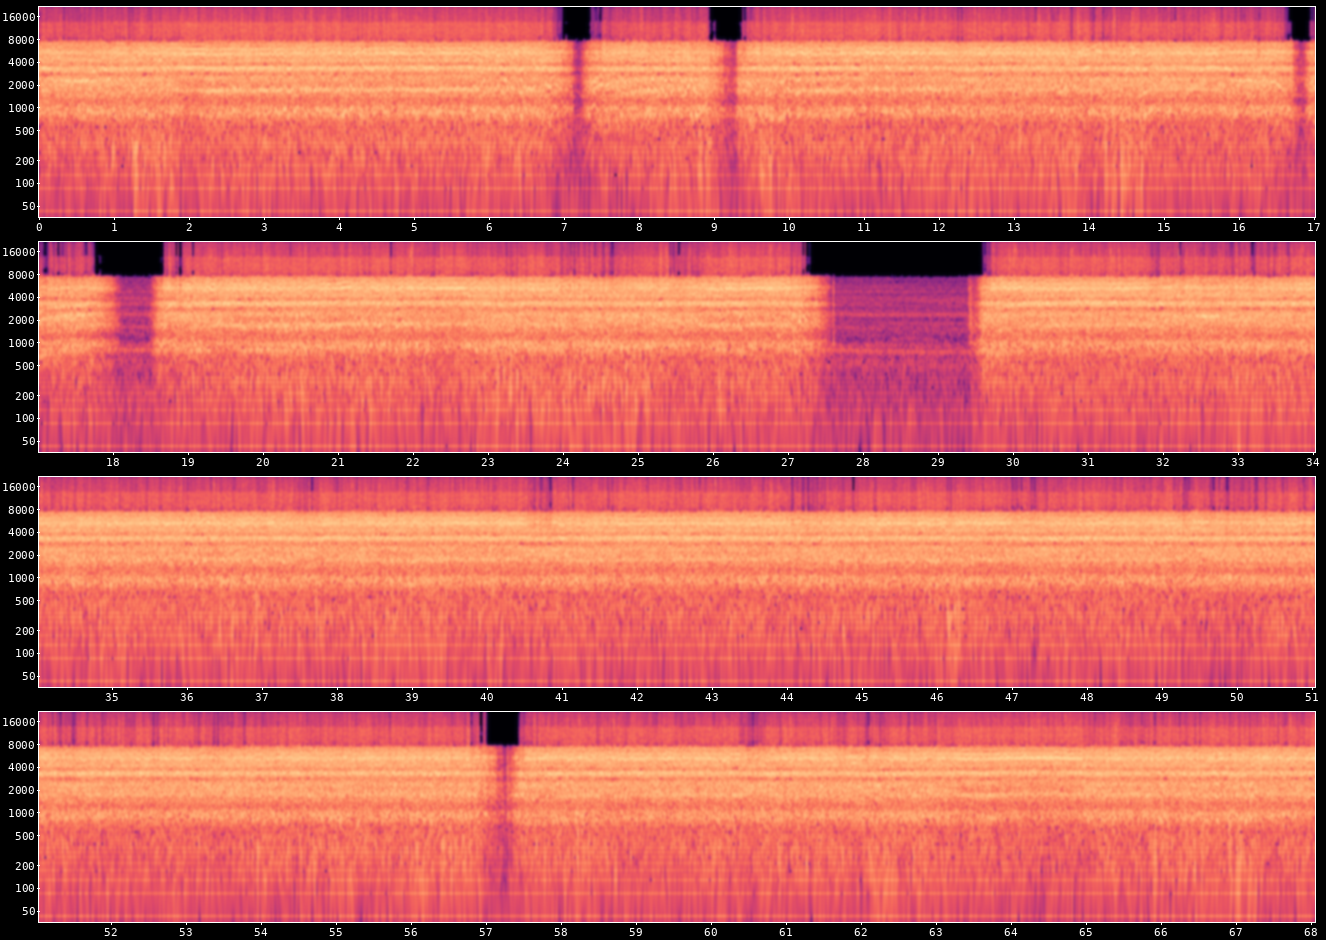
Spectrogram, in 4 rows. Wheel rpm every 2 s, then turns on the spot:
220, 220, 210, 150, 160, 220, 230, 230, 140, 130, 220, 230, 220, 150, 20, 220, 220, 230, 230, 230, 230, 230, 230, 230, 230, 230, 230, 230, 140, 230, 230, 230, 230, 240.
6-8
